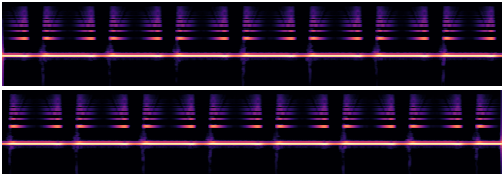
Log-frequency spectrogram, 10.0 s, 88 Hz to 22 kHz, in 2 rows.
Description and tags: Generate a sound then choose
Waveform: sinusoid
Frequency of the sound: 660Hz
Amplitude: 1
Time of the sound: 10 second
Click effect
Effect: Wah wah
Frequency: 1,5
Depth: 70
Resonance: 2,5
Frequency of wah: 30%
beat, test, class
